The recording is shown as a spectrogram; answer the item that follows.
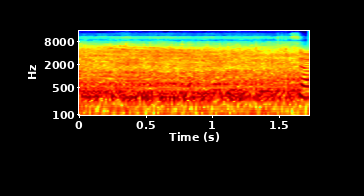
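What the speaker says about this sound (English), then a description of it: "riding away on this lawnmower" Riding lawn mower engine running steadily at close range, a loud continuous high-pitched drone with no pauses.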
